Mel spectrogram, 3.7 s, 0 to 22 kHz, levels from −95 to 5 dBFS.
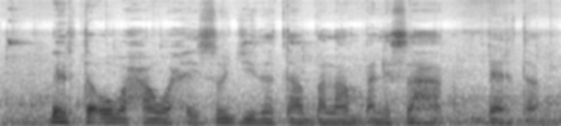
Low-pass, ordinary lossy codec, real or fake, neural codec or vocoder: none; none; fake; vocoder, 44.1 kHz, 128 mel bands every 256 samples, BigVGAN v2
